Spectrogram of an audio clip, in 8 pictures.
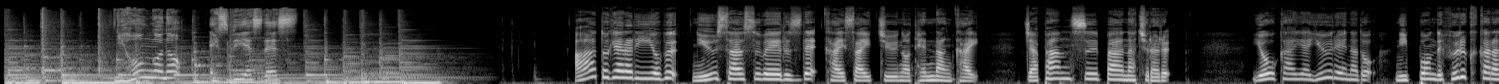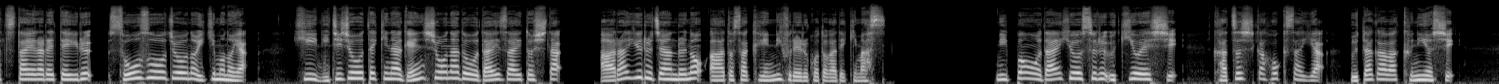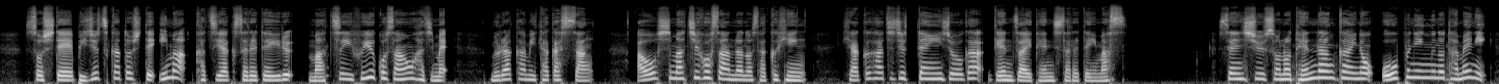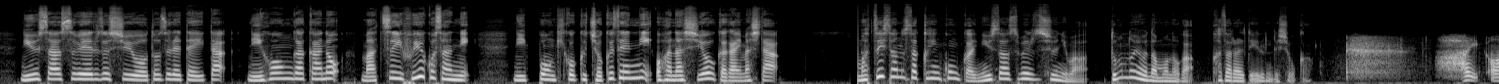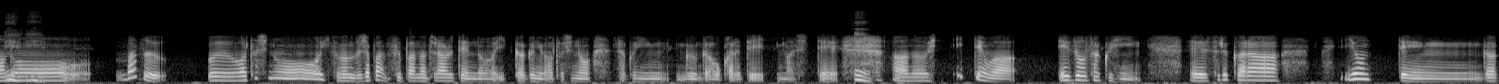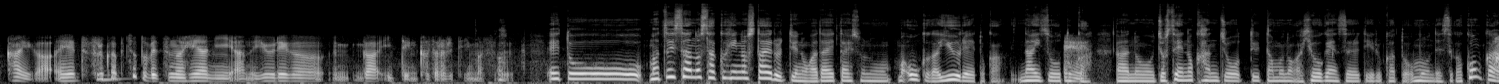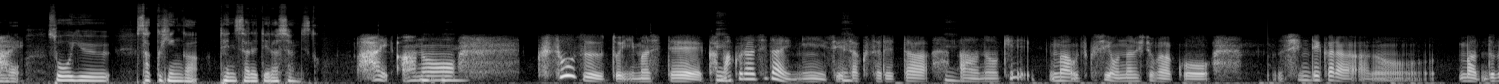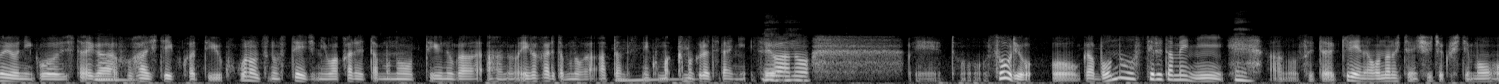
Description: Art Gallery of New South Wales (ニューサウスウェールズ州立美術館)で開催中の展覧会 Japan Supernatural では、妖怪や幽霊など、日本で古くから伝えられている想像上の生き物や非日常的な現象などを題材としたあらゆるジャンルのアート作品、計180点以上が展示されています。 展覧会オープニングのためにシドニーを訪れていた 松井冬子 さんに、ご自身の作品についてなどお話を伺いました。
